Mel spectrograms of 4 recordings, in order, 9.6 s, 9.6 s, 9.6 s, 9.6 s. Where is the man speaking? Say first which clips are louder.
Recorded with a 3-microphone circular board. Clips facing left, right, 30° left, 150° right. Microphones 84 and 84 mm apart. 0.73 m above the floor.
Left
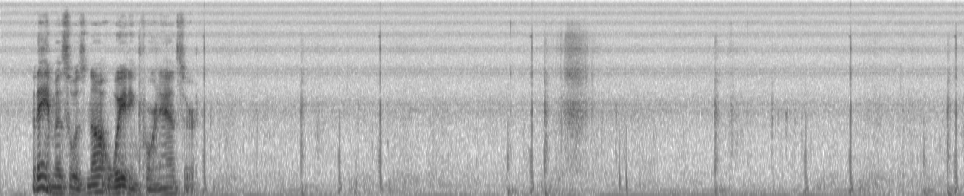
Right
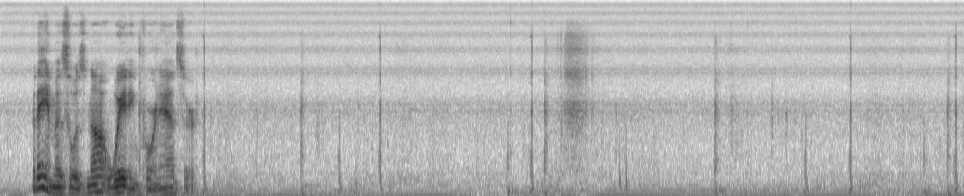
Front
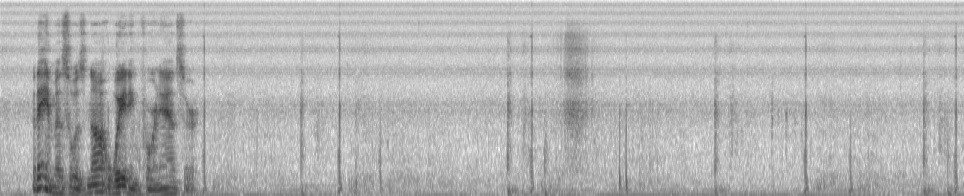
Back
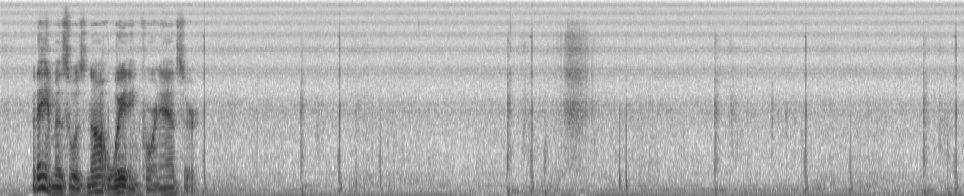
Right 2 dB, back 7 dB; 165° right, 0.8 m.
